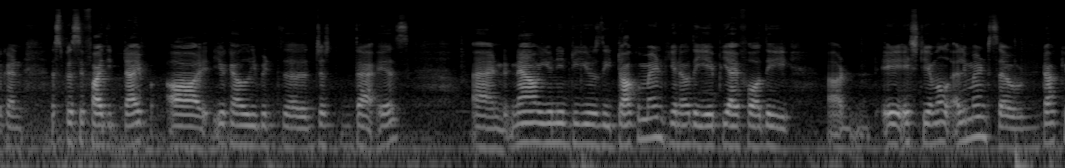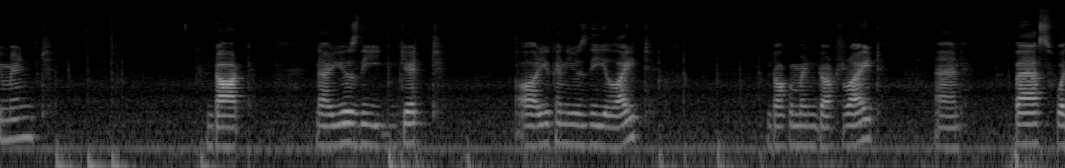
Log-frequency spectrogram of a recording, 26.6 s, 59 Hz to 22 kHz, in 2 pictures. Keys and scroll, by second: 6.8-7.7 typing, 12.7-16.3 typing, 17.9-23.3 typing, 25.3 typing.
